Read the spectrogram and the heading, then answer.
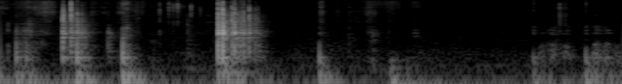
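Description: Dice being rolled across a surface, producing a few quiet, brief clattering clicks and knocks separated by short pauses.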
